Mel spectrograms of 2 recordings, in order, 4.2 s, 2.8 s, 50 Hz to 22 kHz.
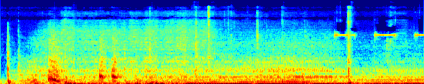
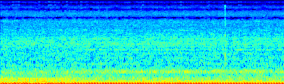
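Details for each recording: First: Mercedes 190E (W201), M102 petrol engine, starting problem for about two months: on start it cranks and catches, revs briefly flare with a metallic noise, then drop quickly and settle at a slightly raised warm-up idle. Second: Mercedes 190E W201 with M102 engine, after battery replacement, tested after being left several days: engine catches and settles into deep even rumble with no stumble; normal start, starting fault fixed by new battery.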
